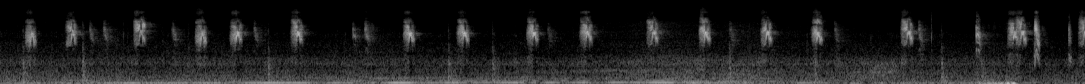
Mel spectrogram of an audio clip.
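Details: Two sparrow nestlings not yet fledged beg their parent birds for food in June 2023; a long run of sharp, high chirps repeated roughly twice a second, with low rumbling noise in the background.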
